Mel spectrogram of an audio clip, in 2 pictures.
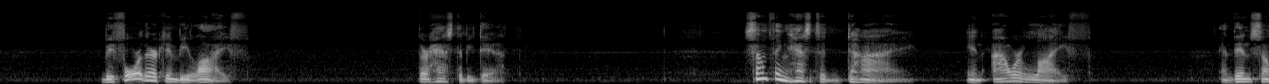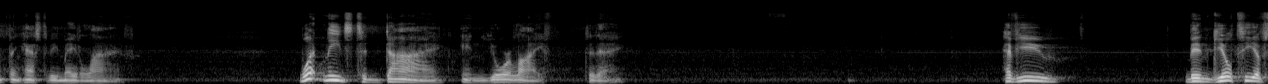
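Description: A middle-aged man speaks with animation through a microphone, in short bursts with pauses, in a large echoing hall.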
